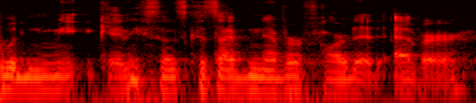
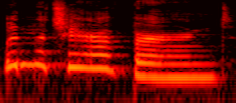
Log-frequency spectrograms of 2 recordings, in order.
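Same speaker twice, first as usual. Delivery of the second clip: incredulous high voice. Retold or imitated. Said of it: "and I'm like".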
